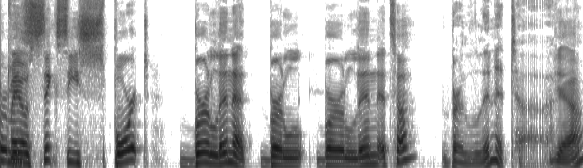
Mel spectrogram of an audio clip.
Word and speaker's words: Berlinetta: Berlinetta. Yeah. Berlinita, I believe is how Maybe. that's pronounced because it is Italian.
